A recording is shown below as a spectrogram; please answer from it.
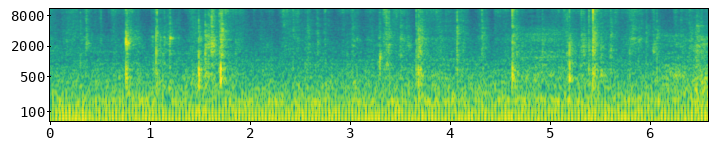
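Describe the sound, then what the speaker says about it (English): Playing cards for the Aeon's End cooperative deck-building board game being shuffled by hand, a series of soft riffles and snapping flicks at close range, fairly quiet and irregular. "Time to shuffle up again."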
